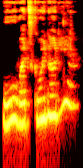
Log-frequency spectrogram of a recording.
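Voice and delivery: plain reading voice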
